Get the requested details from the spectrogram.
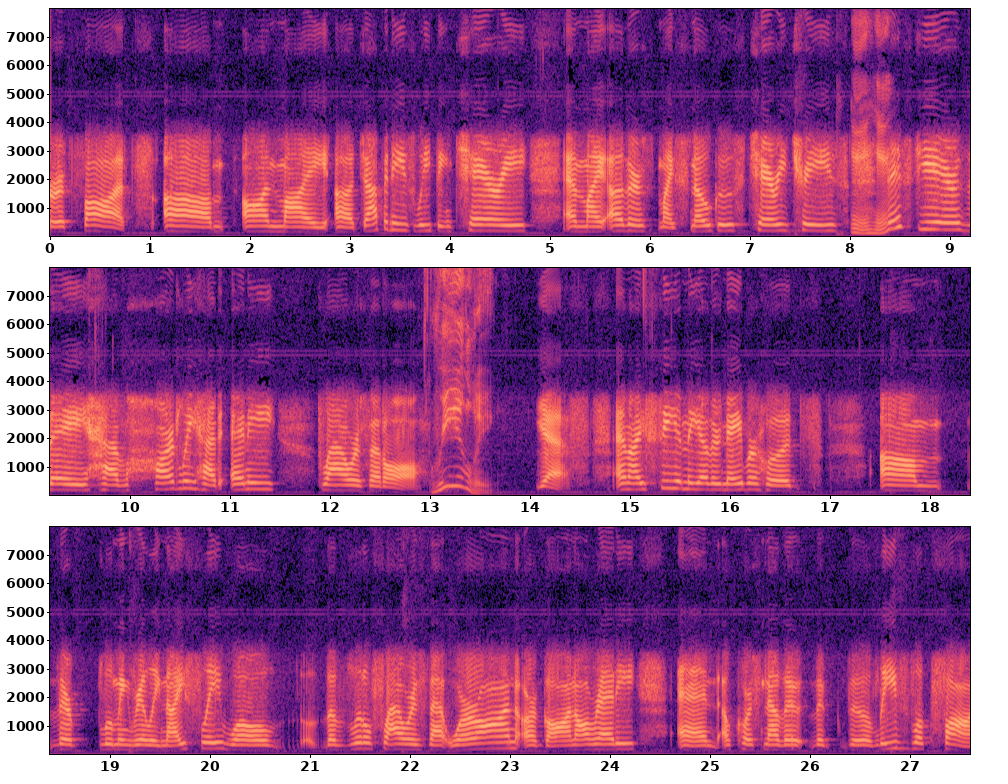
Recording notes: Of course, we take your fabulous phone calls.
